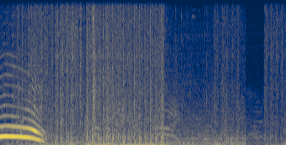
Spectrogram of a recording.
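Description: Gunfire in the video game Call of Duty Black Ops Cold War: a quick burst of close shots amid game effects and a falling whistle-like tone, with a short rattle of fire later on.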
